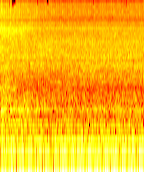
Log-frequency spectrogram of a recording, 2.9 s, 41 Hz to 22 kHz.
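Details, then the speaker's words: 2004 Toyota Tacoma four-cylinder, 141,000 miles, after swapping coils and plugs: still a cylinder 1 misfire, uneven idle with a soft irregular low stumble under the hum. "We are still cylinder 1 misfire. So this is going to get pretty interesting now."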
